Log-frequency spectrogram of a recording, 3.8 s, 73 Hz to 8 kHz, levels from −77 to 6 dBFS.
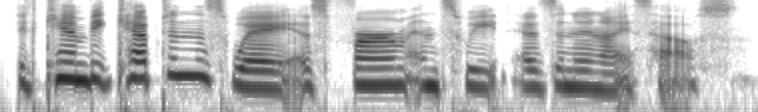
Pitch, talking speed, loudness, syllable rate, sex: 240 Hz, 255 wpm, -18 LUFS, 5.1 syllables/s, female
